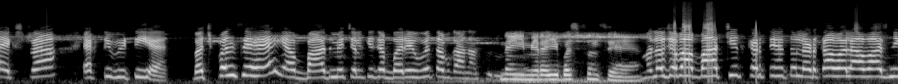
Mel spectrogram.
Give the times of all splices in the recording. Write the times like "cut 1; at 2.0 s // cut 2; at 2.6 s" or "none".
none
